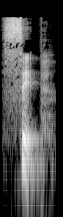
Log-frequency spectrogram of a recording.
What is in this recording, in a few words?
"sip", british english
